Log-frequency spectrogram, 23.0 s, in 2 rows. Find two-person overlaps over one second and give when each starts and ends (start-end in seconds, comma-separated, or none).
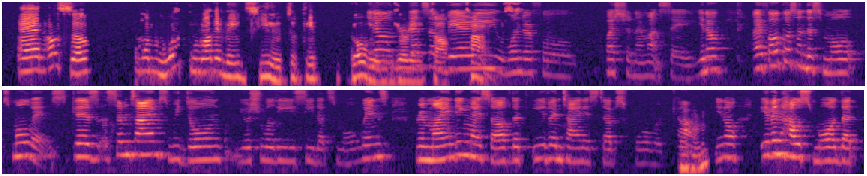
4.9-6.9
